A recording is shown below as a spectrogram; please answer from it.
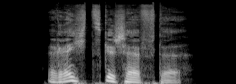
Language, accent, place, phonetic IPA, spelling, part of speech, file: German, Germany, Berlin, [ˈʁɛçt͡sɡəˌʃɛftə], Rechtsgeschäfte, noun, De-Rechtsgeschäfte.ogg
- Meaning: nominative/accusative/genitive plural of Rechtsgeschäft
